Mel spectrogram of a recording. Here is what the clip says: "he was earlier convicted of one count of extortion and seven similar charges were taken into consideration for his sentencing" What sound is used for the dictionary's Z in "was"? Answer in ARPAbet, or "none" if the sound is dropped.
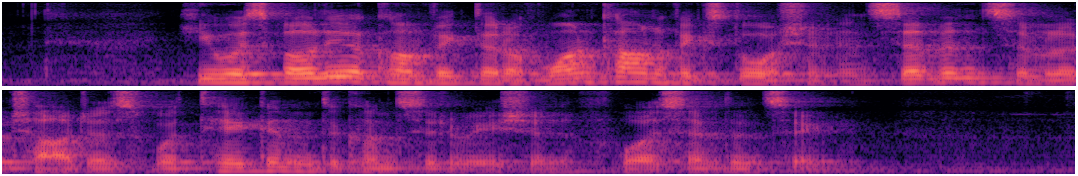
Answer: Z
